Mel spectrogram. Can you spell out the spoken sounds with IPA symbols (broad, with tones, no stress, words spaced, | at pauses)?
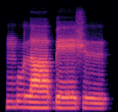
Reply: mu˨laː˨ ɓeː˨ʃɨ˨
